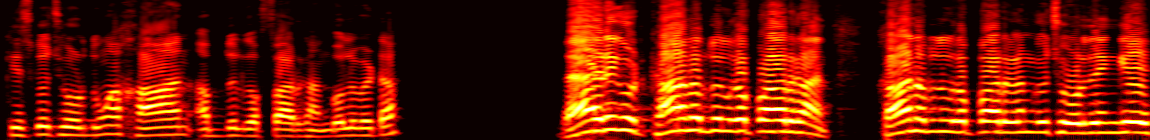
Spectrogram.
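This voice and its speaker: A man's voice: high voice, fast talker, a bit bright, smooth. A man teaching a history lesson in Hindi-English mix, constantly asking the class questions and having them repeat answers. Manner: quizzes students with repeated questions and calls them beta, acts out short quoted bits. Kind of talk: energetic classroom-style lesson.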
